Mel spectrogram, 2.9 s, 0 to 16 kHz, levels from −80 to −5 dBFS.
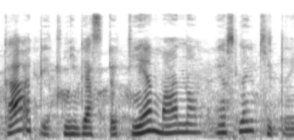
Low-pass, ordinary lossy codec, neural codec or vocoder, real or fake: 10.8 kHz; AAC, 64 kbps; codec, 24 kHz, 1 kbps, SNAC; fake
